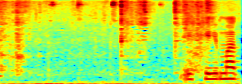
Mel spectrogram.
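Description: Metal spoon stirring thick mutton keema in an aluminium pressure cooker pot, scraping and clinking lightly against the pot's sides.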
